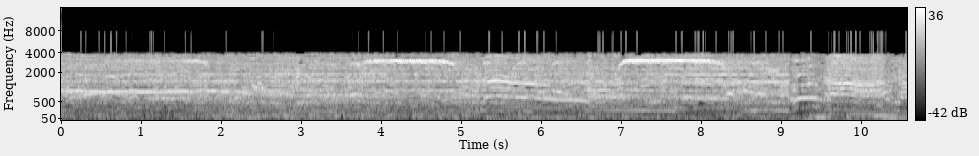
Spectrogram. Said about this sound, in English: This was the sound made by the massive crowd that gathered at the Obra Sport at the Kwame Nkrumah Circle as early as 6 a.m. All clad in black and red attire, the crowd, comprising people from all walks of life, waited patiently amid music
